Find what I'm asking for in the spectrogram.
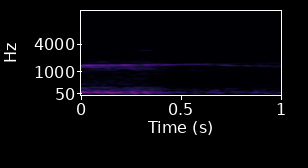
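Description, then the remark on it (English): A steady, high wailing siren from police cars passing by holds over a low rumble of traffic, fairly loud and fading slightly as it moves along, with no one speaking. “Those are cop cars.”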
